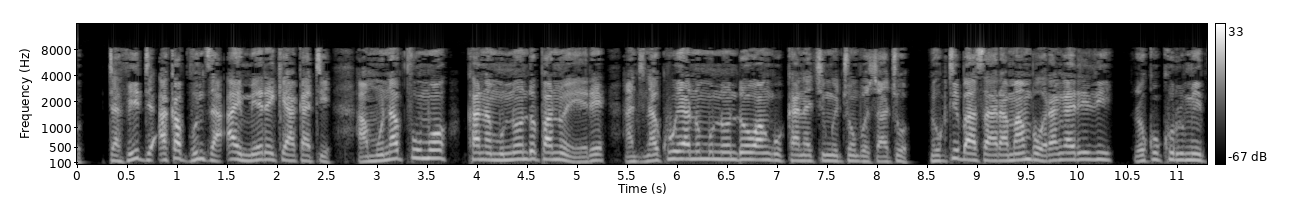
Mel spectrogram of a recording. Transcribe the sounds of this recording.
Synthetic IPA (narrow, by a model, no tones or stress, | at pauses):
d̥ʱavidʱiʔakab͡vunzaʔaime̞ɾe̞kiakaːtiɦamunap͡fumo̞ | kanamuno̞ndo̞pano̞ɦe̞ːɾe̞ | ɦandinakuːjano̞muno̞ndo̞waŋɡukanat͡ʃimwe̞t͡ʃo̞mbo̞ʐaːt͡ʃo̞ | no̞k̬utiɓasaɾamambo̞ɾaŋɡaɾiri | ro̞kukuɾumiːd͡za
